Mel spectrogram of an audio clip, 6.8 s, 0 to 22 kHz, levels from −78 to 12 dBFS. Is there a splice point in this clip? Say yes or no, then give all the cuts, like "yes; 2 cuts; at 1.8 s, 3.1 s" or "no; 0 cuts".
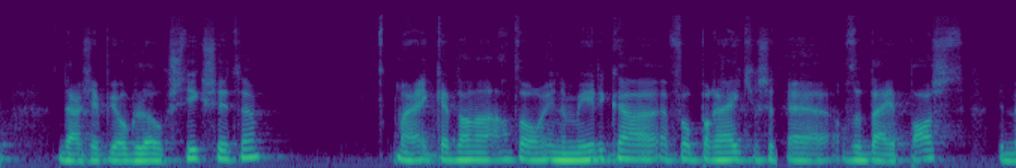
yes; 1 cut; at 5.2 s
